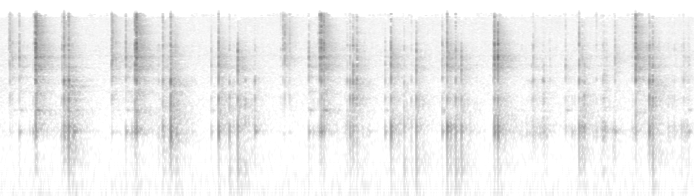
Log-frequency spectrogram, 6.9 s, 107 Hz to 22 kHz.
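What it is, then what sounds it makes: Plastic jar lid tapped with nails. Long pink nails tap and scratch the clear plastic lid of a medium plastic supplement jar filled with powder. Quick, dry, clicky taps come in an irregular run with bright edges and a light hollow tone around 620 Hz. Each tap dies almost instantly, with soft scratching between them.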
